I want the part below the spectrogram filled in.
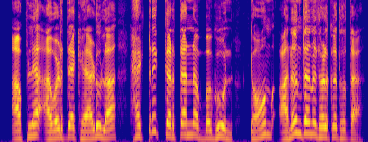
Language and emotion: Marathi, happy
